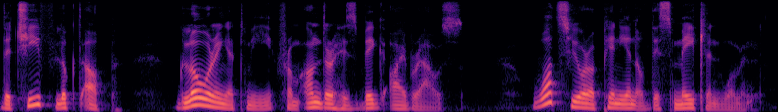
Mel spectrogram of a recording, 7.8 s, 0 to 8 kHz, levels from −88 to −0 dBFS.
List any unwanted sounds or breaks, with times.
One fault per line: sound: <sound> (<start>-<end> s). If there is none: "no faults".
no faults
